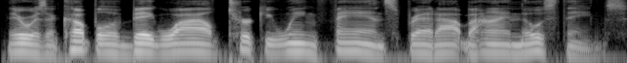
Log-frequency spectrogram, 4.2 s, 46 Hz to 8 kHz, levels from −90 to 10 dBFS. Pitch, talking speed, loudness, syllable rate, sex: 100 Hz, 215 wpm, -21 LUFS, 4.9 syllables/s, male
